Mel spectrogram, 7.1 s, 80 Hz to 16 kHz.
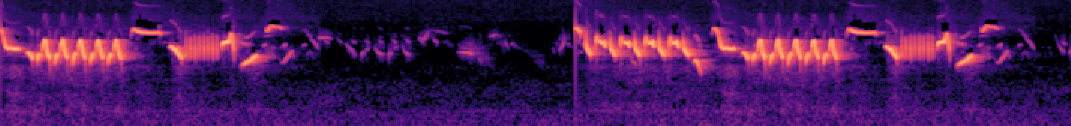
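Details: Eurasian wren (Troglodytes troglodytes) singing at Baie d'Audierne, Brittany, France, late April–early May 2022: two loud, fast bursts of high trills and rattling notes, each about two seconds, separated by a short pause.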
